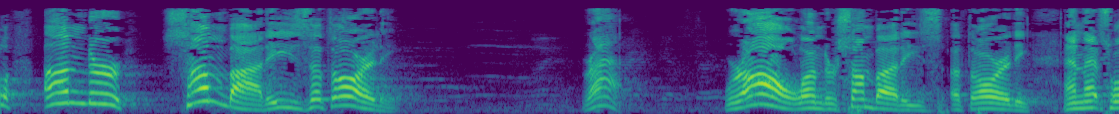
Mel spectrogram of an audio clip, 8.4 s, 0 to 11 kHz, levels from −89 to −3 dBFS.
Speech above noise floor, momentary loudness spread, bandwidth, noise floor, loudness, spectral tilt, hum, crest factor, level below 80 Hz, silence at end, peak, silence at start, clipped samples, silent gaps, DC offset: 40 dB; 14 LU; 8.8 kHz; -63 dBFS; -23 LUFS; -2.5 dB/octave; none; 18 dB; -64 dBFS; 0 s; -6 dBFS; 0 s; under 0.1%; none; under 0.1%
